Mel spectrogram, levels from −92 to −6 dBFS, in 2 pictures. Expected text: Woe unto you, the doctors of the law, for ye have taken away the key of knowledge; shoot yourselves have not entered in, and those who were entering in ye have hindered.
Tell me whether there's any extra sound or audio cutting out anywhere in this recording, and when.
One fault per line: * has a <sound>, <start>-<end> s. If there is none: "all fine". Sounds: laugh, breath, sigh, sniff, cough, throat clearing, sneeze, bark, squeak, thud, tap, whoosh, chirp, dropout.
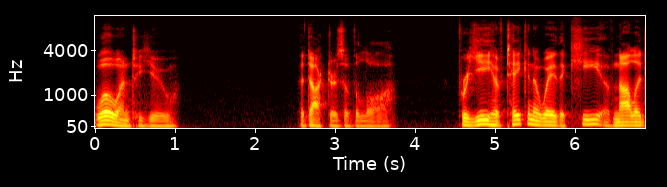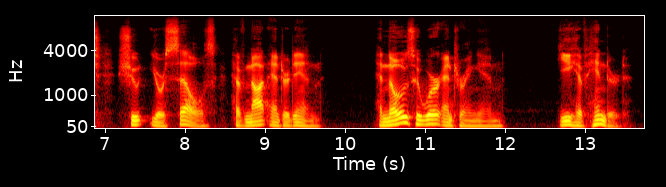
all fine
